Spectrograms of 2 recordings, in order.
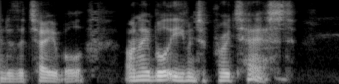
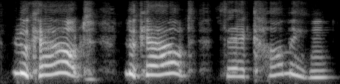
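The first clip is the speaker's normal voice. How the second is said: very high, piercing scream of alarm; Margot; 7 dB louder, slower than usual. Acted. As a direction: scream the warning in panic, far above your usual pitch. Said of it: "screamed Margot".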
